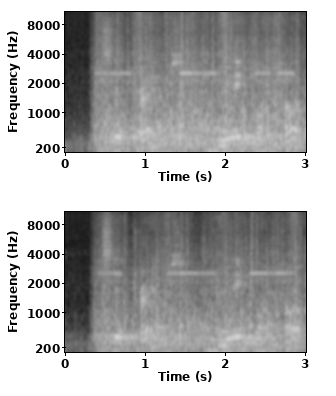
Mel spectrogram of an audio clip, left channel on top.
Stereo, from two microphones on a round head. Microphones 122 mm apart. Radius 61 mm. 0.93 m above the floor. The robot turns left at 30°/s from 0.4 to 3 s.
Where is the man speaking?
165° right, 3.5 m; by 2.9 s 120° left, 3.5 m.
